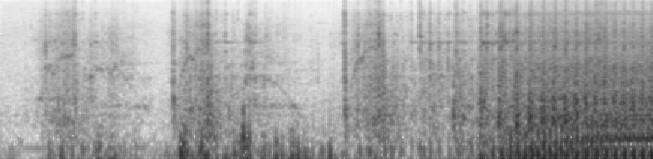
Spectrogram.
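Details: ATCO Admiral petrol lawnmower after a full service, first start primed three or four pumps and throttle on fast: a few rough pulls and sputters, then it catches and settles to a steady, even fast run.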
